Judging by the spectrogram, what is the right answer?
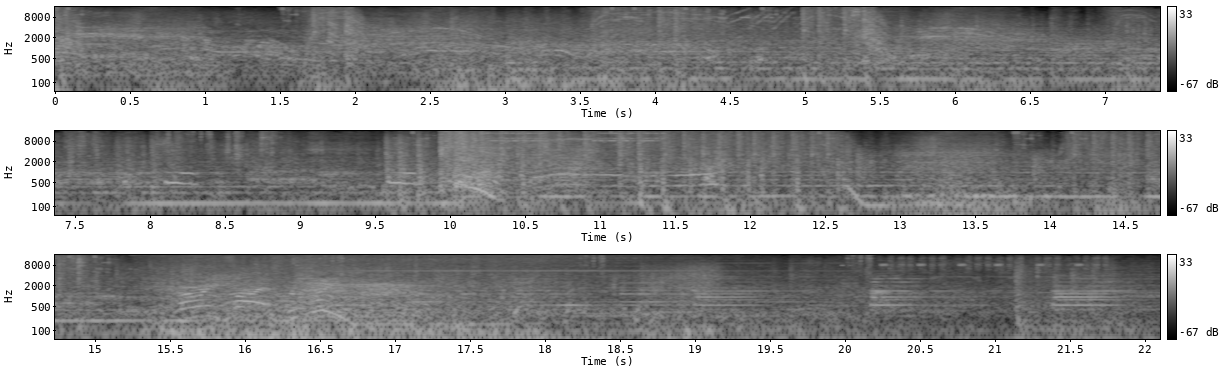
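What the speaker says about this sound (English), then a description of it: "Taking fire! Open fire!" Rapid bursts of gunfire and clattering shots fill a video game battle, loud and dense throughout, with music-like tones and shouted voices mixed into the chaos.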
